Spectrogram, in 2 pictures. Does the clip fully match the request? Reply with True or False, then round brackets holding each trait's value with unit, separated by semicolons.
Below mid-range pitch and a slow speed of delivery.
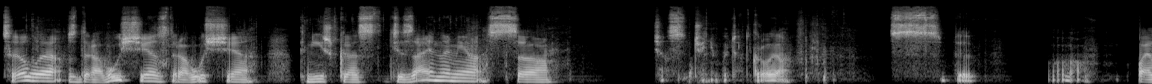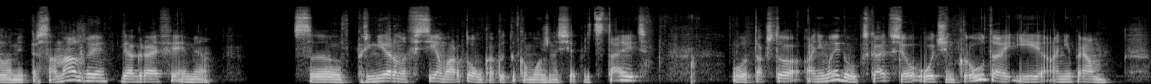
True (125 Hz; 90 wpm)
